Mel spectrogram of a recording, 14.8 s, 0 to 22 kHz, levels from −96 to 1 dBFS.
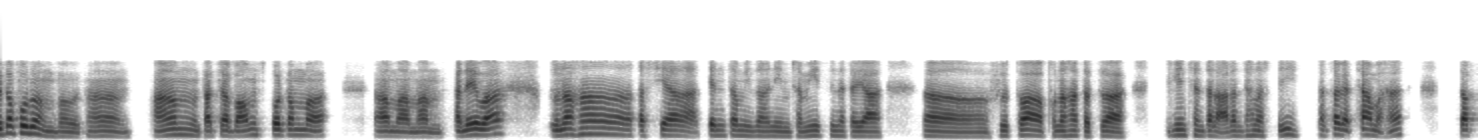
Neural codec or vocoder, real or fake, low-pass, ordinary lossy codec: codec, 24 kHz, 0.5 kbps, DualCodec; fake; 3.6 kHz; none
